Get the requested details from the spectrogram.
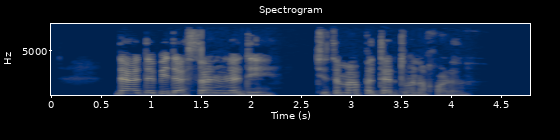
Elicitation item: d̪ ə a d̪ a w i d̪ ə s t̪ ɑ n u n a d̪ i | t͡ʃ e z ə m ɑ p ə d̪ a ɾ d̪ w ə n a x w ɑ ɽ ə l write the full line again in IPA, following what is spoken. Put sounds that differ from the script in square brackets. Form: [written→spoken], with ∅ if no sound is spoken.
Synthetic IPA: d̪ [ə→ɑ] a d̪ a [w→b] i d̪ [ə→ɑ] s t̪ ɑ n u n a d̪ i | t͡ʃ e z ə m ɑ p ə d̪ a ɾ d̪ w ə n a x w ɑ ɽ ə l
